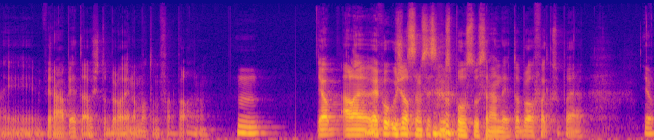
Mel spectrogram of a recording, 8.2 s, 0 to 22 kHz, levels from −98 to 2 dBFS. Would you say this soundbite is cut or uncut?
uncut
